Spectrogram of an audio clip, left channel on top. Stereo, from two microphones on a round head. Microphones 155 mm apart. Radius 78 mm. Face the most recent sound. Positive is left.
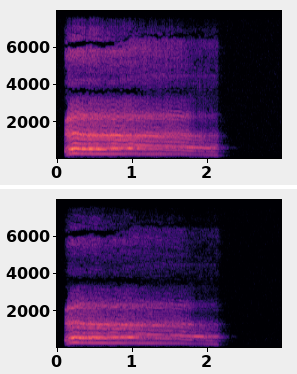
turn(degrees=60)  # may be behind; listen again after turning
